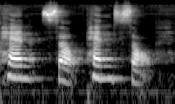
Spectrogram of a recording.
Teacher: So pen has the brunt of the accent. Sil is the unaccented part.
